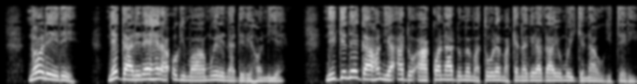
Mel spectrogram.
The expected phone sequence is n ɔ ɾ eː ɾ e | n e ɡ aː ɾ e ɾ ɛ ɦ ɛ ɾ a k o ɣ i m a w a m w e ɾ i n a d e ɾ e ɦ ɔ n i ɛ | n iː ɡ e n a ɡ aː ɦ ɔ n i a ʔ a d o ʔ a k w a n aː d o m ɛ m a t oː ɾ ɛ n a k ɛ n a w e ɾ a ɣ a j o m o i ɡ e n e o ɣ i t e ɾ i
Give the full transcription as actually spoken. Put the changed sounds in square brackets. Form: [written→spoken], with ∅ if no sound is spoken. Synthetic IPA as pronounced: n ɔ ɾ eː ɾ e | n e ɡ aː ɾ e ɾ ɛ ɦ ɛ ɾ a [k→ʔ] o ɣ i m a w a m w e ɾ [i→e] n a d e ɾ e ɦ ɔ n i ɛ | n iː ɡ e n [a→e] ɡ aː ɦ ɔ n i a ʔ a d o ʔ a k w a n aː d o m ɛ m a t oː ɾ ɛ [n→m] a k ɛ n a [w→ɣ] e ɾ a [ɣ→ð] a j o m o i ɡ e n [e→a] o ɣ i t e ɾ i

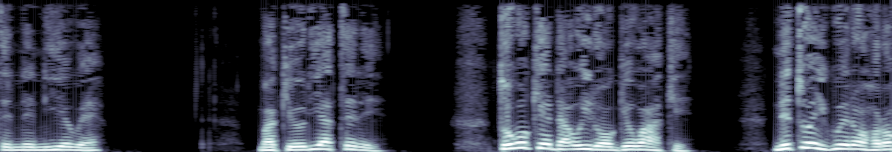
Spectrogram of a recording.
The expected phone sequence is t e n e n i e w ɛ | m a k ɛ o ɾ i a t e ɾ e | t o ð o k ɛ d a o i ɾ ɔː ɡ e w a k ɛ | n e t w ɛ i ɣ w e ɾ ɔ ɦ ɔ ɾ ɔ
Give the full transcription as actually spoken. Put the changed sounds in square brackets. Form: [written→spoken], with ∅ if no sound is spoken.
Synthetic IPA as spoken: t e n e n i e w ɛ | m a k [ɛ→e] o ɾ i a t e ɾ e | t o [ð→ɣ] o k ɛ d a o i ɾ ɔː ɡ e w a k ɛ | n e t w ɛ i ɣ w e ɾ ɔ ɦ ɔ ɾ ɔ

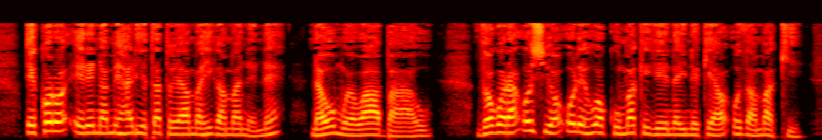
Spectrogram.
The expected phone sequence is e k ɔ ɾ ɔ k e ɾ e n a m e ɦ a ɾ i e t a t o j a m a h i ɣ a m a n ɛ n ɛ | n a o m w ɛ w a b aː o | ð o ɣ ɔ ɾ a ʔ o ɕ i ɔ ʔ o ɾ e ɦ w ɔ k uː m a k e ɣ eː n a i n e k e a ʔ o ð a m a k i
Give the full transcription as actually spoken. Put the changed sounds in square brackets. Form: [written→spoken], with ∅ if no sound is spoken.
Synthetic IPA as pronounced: e k ɔ ɾ ɔ [k→ʔ] e ɾ e n a m e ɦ a ɾ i e t a t o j a m a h i ɣ a m a n ɛ n ɛ | n a o m w ɛ w a b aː o | ð [o→ɔ] ɣ ɔ ɾ a ʔ o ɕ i ɔ ʔ o ɾ e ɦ w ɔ k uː m a k e ɣ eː n a i n e k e a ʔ o ð a m a k i

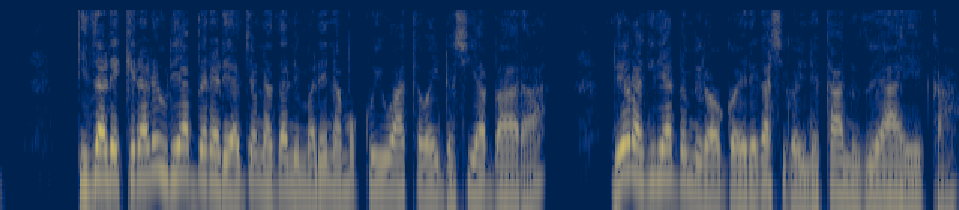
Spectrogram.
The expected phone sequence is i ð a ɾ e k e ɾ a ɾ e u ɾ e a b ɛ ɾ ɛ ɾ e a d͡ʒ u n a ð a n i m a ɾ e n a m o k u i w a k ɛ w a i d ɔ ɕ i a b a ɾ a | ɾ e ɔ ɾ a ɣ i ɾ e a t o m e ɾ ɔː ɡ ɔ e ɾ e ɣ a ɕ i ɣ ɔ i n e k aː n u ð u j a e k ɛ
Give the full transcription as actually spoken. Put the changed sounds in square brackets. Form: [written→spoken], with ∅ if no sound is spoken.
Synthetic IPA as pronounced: i ð a ɾ e k e ɾ a ɾ e u ɾ e a b ɛ ɾ ɛ ɾ e a d͡ʒ [u→ɔ] n a ð a n i m a ɾ e n a m o k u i w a k ɛ w a i d ɔ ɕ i a b a ɾ a | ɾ e ɔ ɾ a ɣ i ɾ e a [t→d] o m e ɾ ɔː ɡ ɔ e ɾ e ɣ a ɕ i ɣ ɔ i n e k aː n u ð u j a e k [ɛ→a]

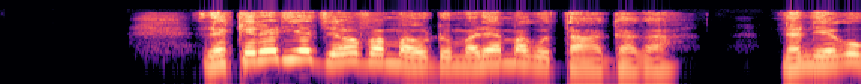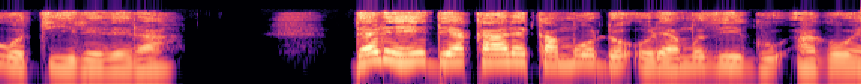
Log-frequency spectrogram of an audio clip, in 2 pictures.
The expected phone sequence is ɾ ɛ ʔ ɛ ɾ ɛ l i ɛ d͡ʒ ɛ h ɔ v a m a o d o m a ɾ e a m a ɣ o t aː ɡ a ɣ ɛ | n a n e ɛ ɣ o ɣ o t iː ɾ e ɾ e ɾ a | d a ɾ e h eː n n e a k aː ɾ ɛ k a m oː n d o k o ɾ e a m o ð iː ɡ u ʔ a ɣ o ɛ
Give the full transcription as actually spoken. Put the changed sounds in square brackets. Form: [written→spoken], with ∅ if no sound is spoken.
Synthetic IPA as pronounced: ɾ ɛ [ʔ→k] ɛ ɾ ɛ [l→ɾ] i ɛ d͡ʒ ɛ h ɔ v a m a o d o m a ɾ e a m a ɣ o t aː ɡ a ɣ [ɛ→a] | n a n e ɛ ɣ o ɣ o t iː ɾ e ɾ e ɾ a | d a ɾ e h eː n [n→d] e a k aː ɾ ɛ k a m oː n d o [k→ʔ] o ɾ e a m o ð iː ɡ u ʔ a ɣ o ɛ

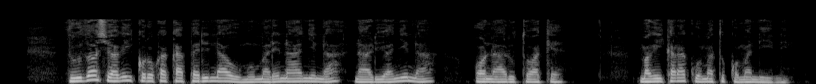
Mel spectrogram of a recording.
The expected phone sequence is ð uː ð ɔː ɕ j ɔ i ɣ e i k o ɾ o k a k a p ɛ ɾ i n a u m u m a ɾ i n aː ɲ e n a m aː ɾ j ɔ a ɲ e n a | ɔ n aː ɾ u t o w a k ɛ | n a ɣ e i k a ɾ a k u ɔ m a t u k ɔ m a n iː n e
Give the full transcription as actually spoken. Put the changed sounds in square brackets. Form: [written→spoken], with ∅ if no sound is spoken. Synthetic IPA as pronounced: ð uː ð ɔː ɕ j ɔ [i→a] ɣ e i k o ɾ o k a k a p ɛ ɾ i n a u m u m a ɾ [i→e] n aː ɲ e n a [m→n] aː ɾ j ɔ a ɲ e n a | ɔ n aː ɾ u t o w a k ɛ | [n→m] a ɣ e i k a ɾ a k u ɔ m a t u k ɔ m a n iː n e

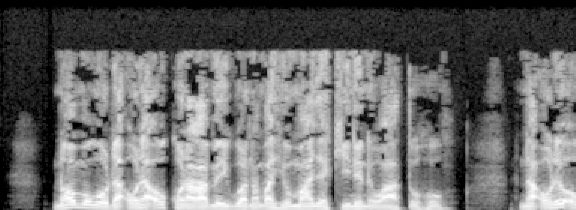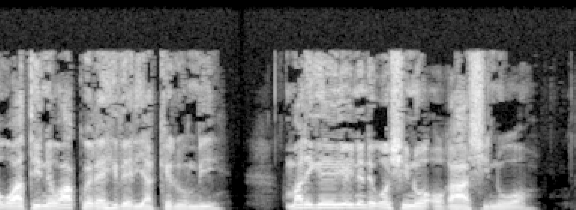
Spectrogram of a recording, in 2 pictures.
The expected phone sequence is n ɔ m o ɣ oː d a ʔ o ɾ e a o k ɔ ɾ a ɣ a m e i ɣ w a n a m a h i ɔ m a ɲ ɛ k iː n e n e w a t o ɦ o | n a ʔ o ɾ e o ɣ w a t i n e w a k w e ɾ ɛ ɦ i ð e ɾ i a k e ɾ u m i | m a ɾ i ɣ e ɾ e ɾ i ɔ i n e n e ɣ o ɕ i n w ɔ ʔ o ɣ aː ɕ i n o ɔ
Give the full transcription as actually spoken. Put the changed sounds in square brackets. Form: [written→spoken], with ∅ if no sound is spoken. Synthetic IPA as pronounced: n ɔ m o ɣ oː d a ʔ o ɾ e a o k [ɔ→o] ɾ a ɣ a m e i ɣ w a n a m a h i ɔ m a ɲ ɛ k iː n e n e w a t o ɦ o | n a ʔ o ɾ e o ɣ w a t i n e w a k w e ɾ ɛ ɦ i ð e ɾ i a k e ɾ u m i | m a ɾ i ɣ e ɾ e ɾ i ɔ i n e n e ɣ o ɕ i n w ɔ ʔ o ɣ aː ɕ i n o ɔ

